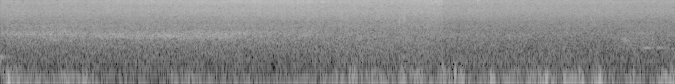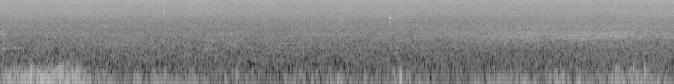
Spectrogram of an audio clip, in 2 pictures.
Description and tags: Ambient Wind
Standing near a big tree, listening to the wind.
The wind is shaking the leafs in the tree, so this sound would fit in forest or woods scen.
